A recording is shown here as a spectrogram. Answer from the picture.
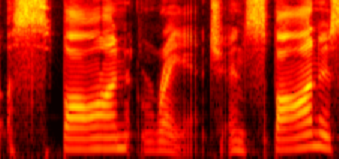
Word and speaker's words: Spahn: This place was called Spahn Ranch, and Spahn is spelled S-P-A-H-N.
